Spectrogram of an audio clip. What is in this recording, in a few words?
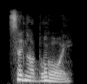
"sonobuoy", Indian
